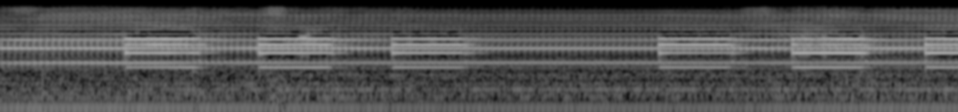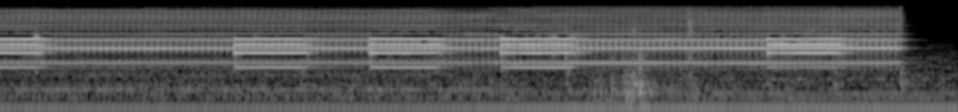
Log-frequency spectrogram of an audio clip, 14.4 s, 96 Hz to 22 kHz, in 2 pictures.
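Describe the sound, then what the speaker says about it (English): Ionization smoke detector (CPX751) on a Notifier AFP 200 fire panel sounds its alarm during a magnet test: a loud, steady train of repeated electronic beeps in regular bursts, close and alone with no talking. "magnet test the CPX751 ionization smoke detector right here"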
